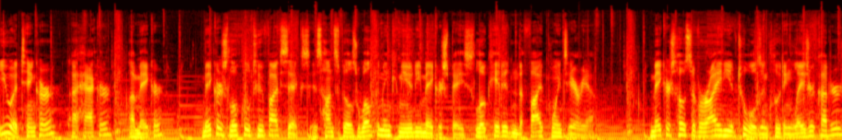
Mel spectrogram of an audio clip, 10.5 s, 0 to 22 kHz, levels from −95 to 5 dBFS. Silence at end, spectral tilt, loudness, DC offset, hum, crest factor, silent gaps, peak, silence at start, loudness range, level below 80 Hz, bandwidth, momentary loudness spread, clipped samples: 0 s; -5.5 dB/octave; -20 LUFS; under 0.1%; none; 12 dB; none; -8 dBFS; 0 s; 2 LU; -32 dBFS; 16.5 kHz; 7 LU; under 0.1%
